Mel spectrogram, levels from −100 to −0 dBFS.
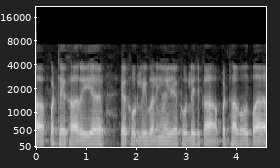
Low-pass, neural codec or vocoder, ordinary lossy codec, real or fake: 7.2 kHz; codec, 16 kHz, 4 kbps, FreqCodec, larger model; MP3, 48 kbps; fake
